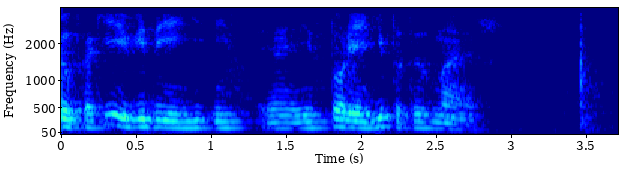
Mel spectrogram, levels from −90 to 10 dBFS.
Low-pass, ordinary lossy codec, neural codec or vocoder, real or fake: 3.6 kHz; AAC, 32 kbps; none; real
